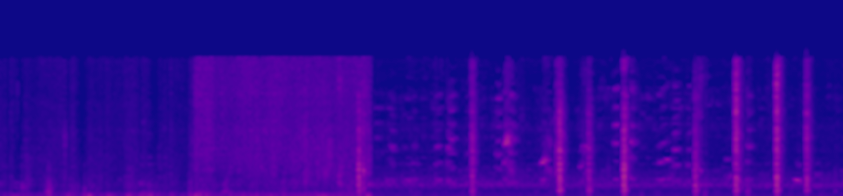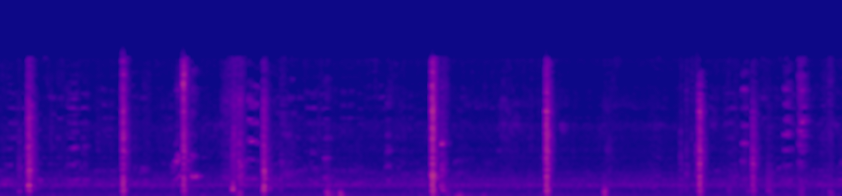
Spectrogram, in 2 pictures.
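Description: Hands squeezing and pressing mashed potato filling into aloo chop patties: quiet, irregular sharp clicks and soft pats, over a faint steady hum that comes in about three seconds in.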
